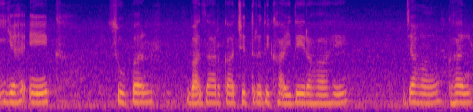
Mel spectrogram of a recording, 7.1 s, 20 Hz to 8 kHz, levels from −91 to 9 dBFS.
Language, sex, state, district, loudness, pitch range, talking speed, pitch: Hindi, female, Goa, North and South Goa, -23 LUFS, 190-205 Hz, 100 wpm, 195 Hz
